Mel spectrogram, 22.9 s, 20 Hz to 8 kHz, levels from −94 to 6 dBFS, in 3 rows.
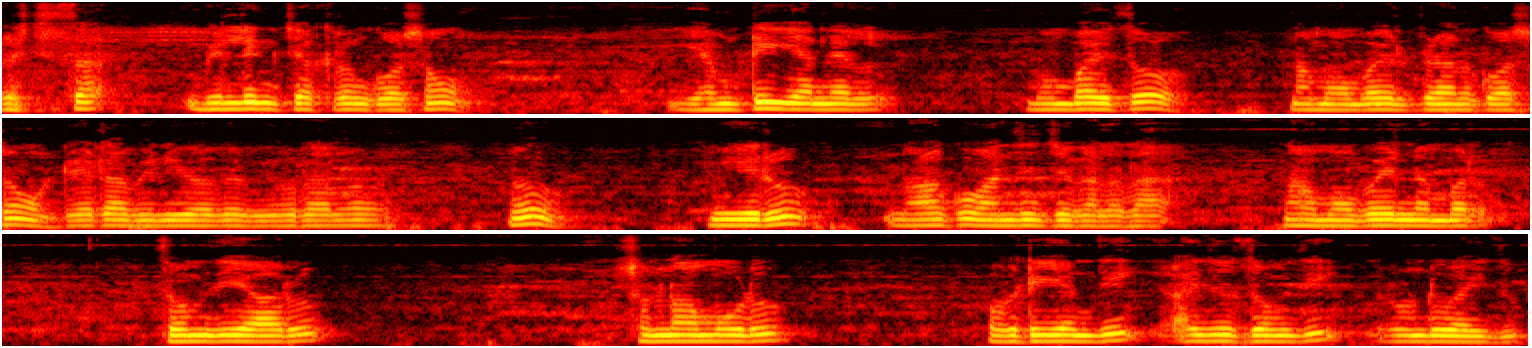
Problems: low volume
